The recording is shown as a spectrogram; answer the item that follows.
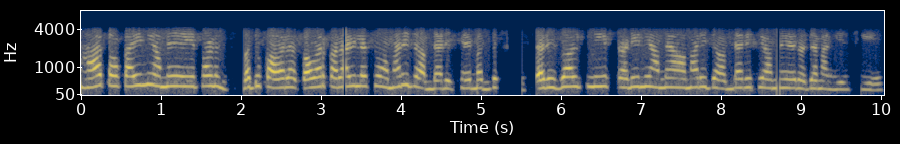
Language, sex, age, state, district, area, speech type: Gujarati, female, 18-30, Gujarat, Valsad, rural, conversation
